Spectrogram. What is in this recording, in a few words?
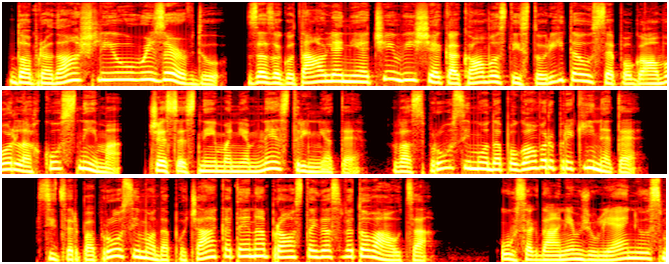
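Slovenian female; lektoring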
